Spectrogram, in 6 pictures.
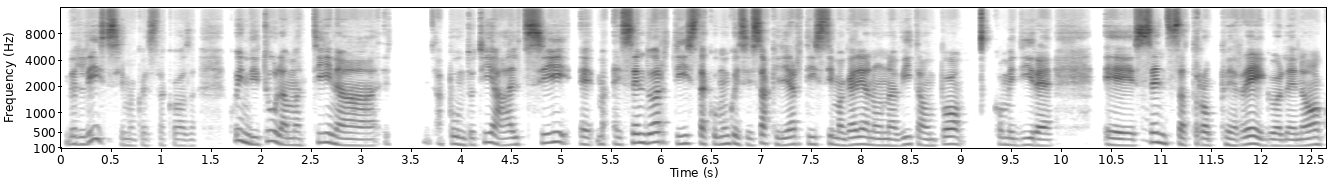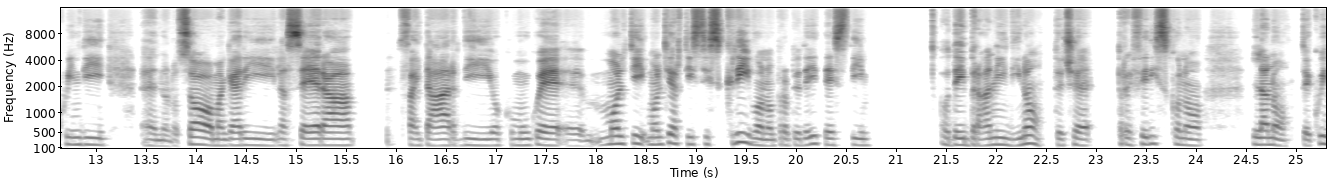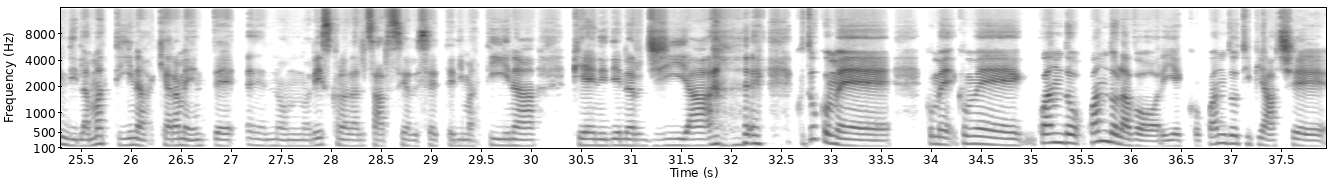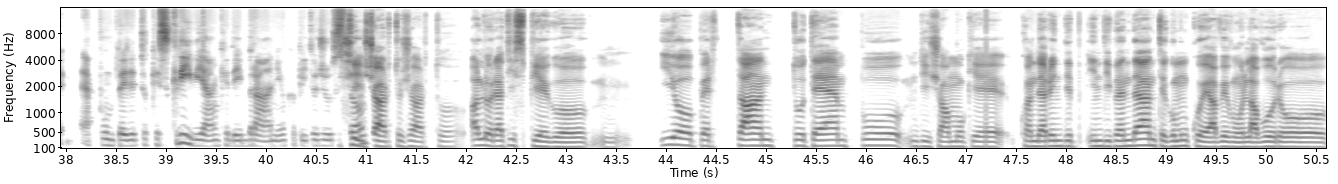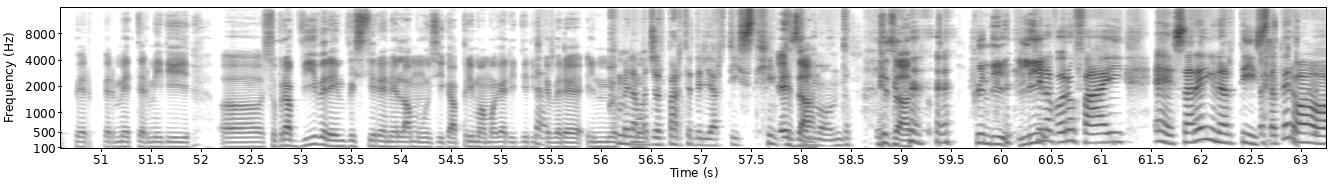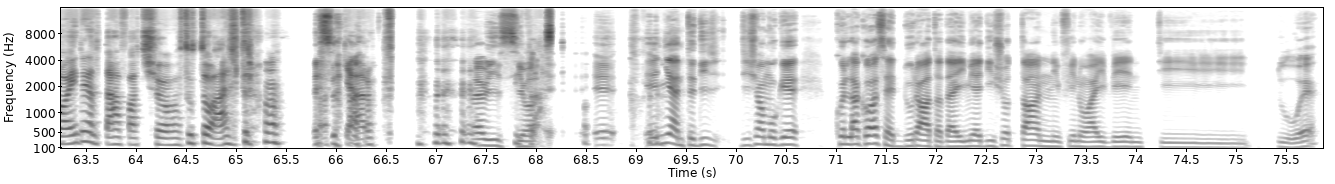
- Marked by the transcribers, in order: tongue click; throat clearing; tongue click; "cioè" said as "ceh"; chuckle; other background noise; chuckle; laughing while speaking: "Esatto"; chuckle
- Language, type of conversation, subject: Italian, podcast, Come gestisci la pigrizia o la mancanza di motivazione?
